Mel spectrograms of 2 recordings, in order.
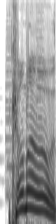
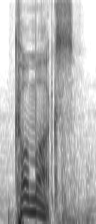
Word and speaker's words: Comox: Sorry, I'm supposed to say Comox.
